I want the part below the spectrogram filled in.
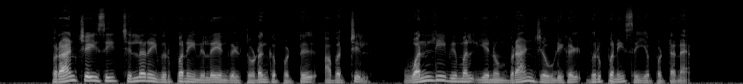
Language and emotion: Tamil, neutral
